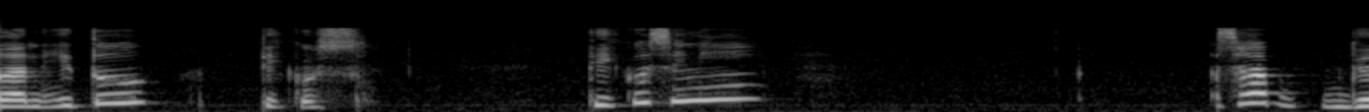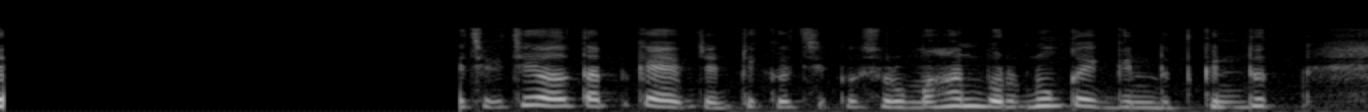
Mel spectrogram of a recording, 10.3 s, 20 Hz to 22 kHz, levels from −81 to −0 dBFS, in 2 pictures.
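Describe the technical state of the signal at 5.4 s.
At 5.4 s you're right in the middle of an audio dropout to a faint residue, running from about 5.14 s to 6.86 s, so roughly 1.7 s of speech just isn't there. It cuts off abruptly mid-flow, and what's left is a low mains hum sitting something like 50 dB under the normal level. That points to the source likely dropping out upstream while everything after the break stayed live and picked up the open input.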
